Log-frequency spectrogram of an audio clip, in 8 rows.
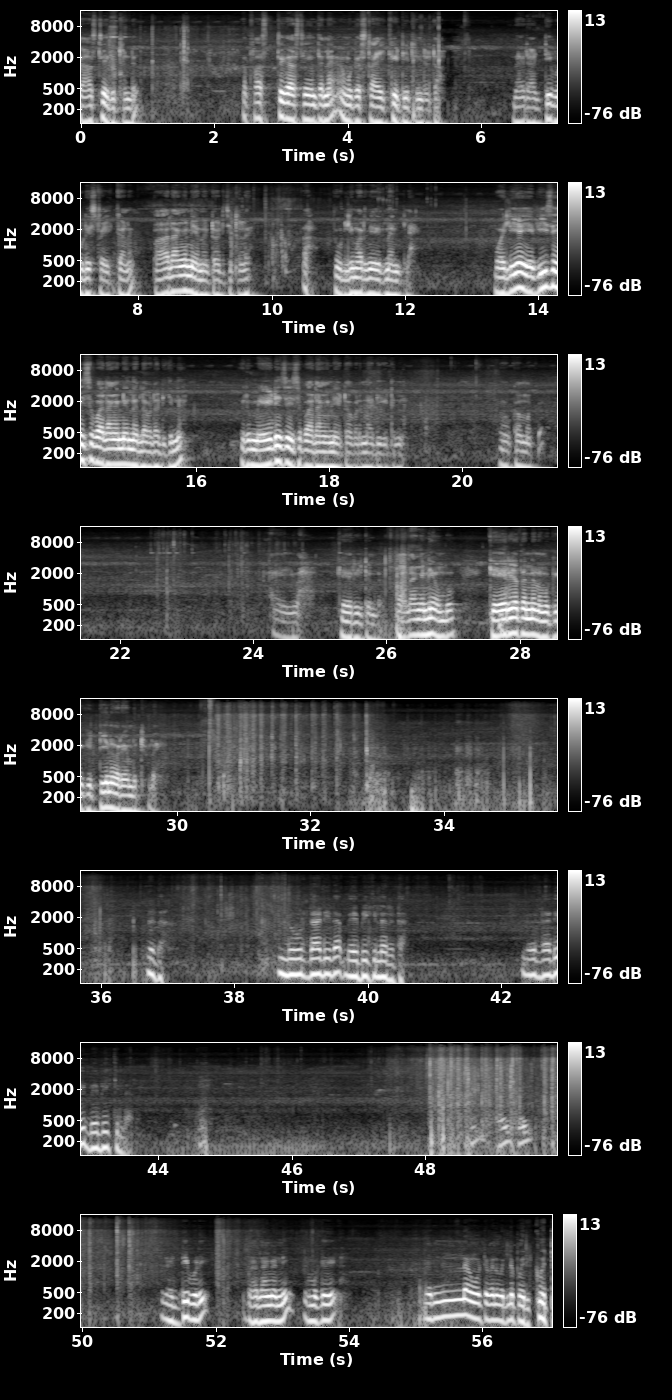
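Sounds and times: faint insect calls: 0.0 - 57.0
rustling and crackling: 9.3 - 10.9, 22.4 - 24.8, 29.4 - 39.2, 47.0 - 52.7
fish flapping in grass and leaves: 9.8 - 10.5, 29.9 - 33.4, 47.2 - 52.6.

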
